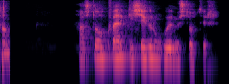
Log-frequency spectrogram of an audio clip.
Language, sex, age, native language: Icelandic, female, 50-59, Icelandic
